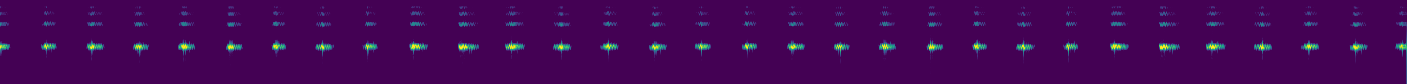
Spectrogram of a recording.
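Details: Steady campsite cricket chirps, around thirty brief high-pitched pulses at a constant pace of about two per second, uniform and uninterrupted, with nothing else heard.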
